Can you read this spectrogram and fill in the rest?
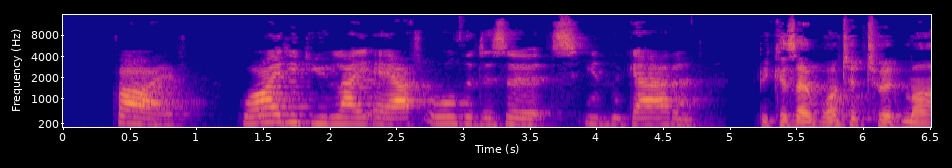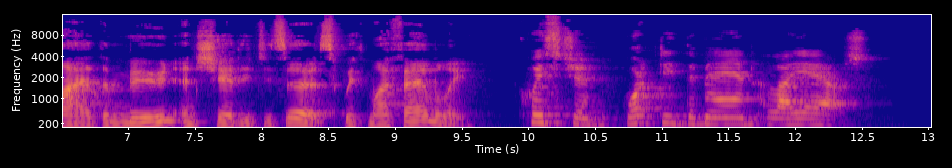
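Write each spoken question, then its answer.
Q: What did the man lay out?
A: All the desserts.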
